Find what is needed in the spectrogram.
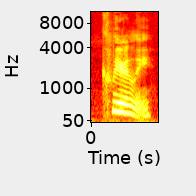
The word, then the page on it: clearly: American English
